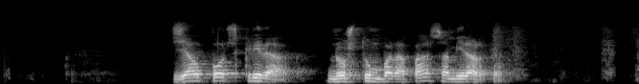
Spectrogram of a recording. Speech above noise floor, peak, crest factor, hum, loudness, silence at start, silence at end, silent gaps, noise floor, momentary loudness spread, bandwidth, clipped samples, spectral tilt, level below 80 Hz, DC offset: 60 dB; 0 dBFS; 16 dB; none; -15 LUFS; 1.75 s; 1.35 s; none; -74 dBFS; 13 LU; 7 kHz; under 0.1%; -7 dB/octave; -60 dBFS; under 0.1%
